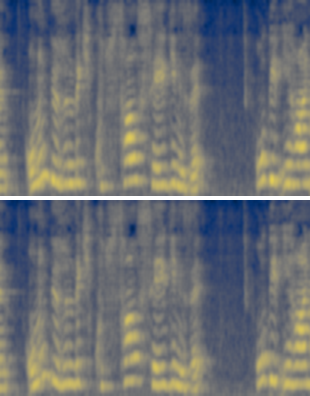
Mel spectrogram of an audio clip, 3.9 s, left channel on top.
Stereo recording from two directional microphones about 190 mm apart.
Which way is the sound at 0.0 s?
40° left (ahead or behind).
